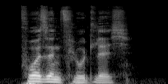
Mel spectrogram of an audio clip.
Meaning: 1. antediluvian; archaic; very old or old-fashioned 2. antediluvian; referring to the time before the Deluge
- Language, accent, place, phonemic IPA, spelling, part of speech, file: German, Germany, Berlin, /ˈfoːrsɪntˌfluːtlɪç/, vorsintflutlich, adjective, De-vorsintflutlich.ogg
